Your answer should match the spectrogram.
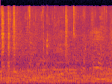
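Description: Low murmur of a watching crowd's voices, with scattered sharp clicks and taps throughout.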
